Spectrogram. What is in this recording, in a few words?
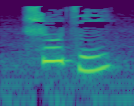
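"书籍", Mandarin Chinese; chinese flashcards; hsk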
